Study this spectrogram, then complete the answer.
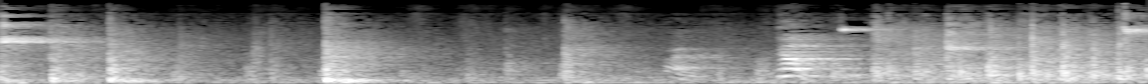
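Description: A basketball bounces on a hard floor in an echoing gym.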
